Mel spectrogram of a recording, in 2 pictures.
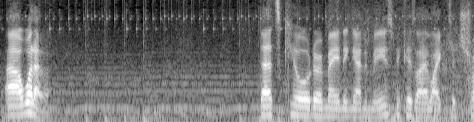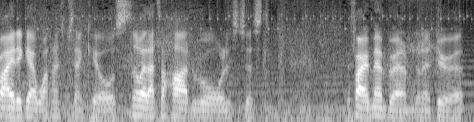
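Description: A man's voice: on the high side, level tone, fast talker, pauses often, music in the background. A young man casually commenting on his own game levels as he plays, rambling and self-deprecating, with lots of fillers and restarts.

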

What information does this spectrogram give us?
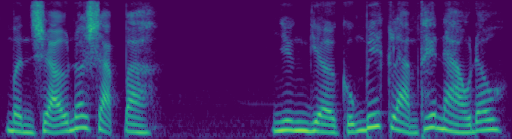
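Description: A woman voicing a practical, anxious farming villager in a children's animated fable. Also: fairly low pitch, normal speed, dry recording. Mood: worried, urgent. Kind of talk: children's cartoon fable dubbing.

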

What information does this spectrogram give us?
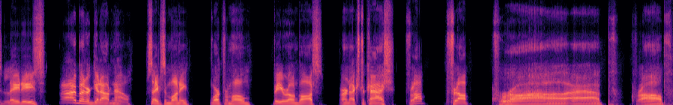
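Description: A man voicing a cocky, scheming cartoon masked wrestler for a comedic video game, with a gravelly, strained rasp and a bragging, sarcastic, mock-cool manner. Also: fairly high pitch, pushed and bright, no room sound, exaggerated voice. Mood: dismissive, sarcastic.

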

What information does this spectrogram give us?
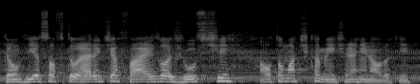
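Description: A man's voice: mid-range voice, brisk, noisy background. A man with a Brazilian accent hosts an informal video presentation, speaking conversationally like a teacher. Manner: conversational, checks with colleague. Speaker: host, professor.

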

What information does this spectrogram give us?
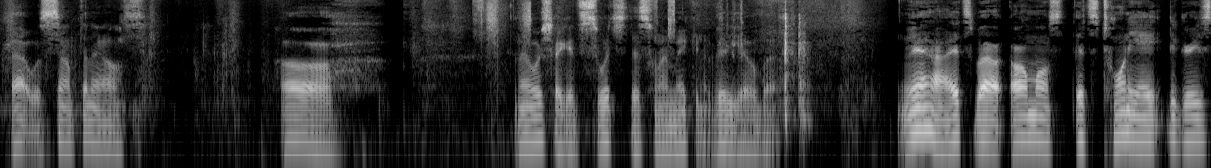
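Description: A hoarse man, about forty, rambling in a casual vlog, filmed on a handheld phone inside a small greenhouse. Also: low voice, dark tone, slight background noise. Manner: rambling, many restarts and fillers. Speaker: vlogger. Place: small plastic greenhouse, indoors. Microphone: phone camera held close.

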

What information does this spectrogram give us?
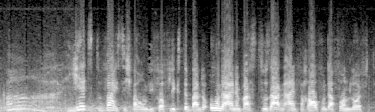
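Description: Schauspielerin als trockene, resolute Dame, alte verrauschte Radioaufnahme. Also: female voice, on the low side, lively intonation, normal speed, natural voice. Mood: wry, curious. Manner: composed, commanding, wry. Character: brisk, dry-witted older lady mystery writer, mistress of the house. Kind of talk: 1950s German radio mystery acting. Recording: noisy old 1950s radio recording.

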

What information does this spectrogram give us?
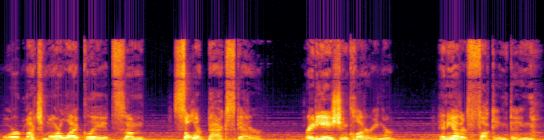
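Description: An actress playing a hard-bitten, foul-mouthed, defiant spaceship pilot in a video game, with a blunt, sardonic way of talking. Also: female voice, medium pitch, moderate pace, natural voice. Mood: scornful. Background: loud music.

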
